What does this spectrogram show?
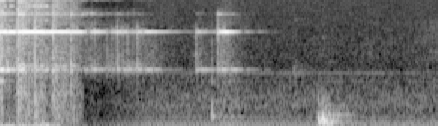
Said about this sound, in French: Sonne à l'appartement.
